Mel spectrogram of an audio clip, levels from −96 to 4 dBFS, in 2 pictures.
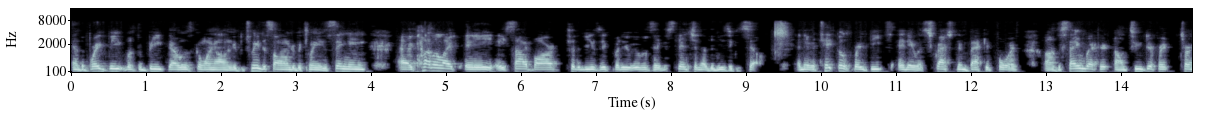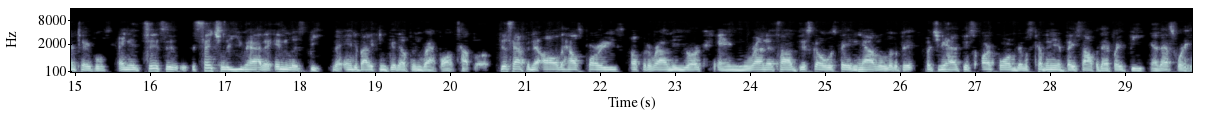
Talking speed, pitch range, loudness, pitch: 250 wpm, 110-125 Hz, -15 LUFS, 115 Hz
